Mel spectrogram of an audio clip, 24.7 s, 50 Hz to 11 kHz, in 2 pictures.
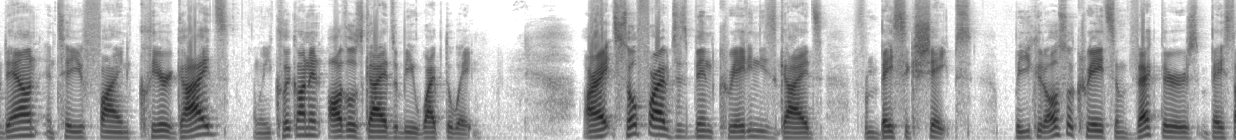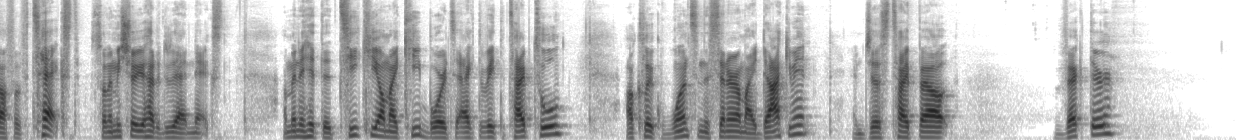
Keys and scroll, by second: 15.7 t, 22.0-23.7 typing.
